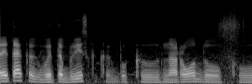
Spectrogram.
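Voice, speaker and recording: Here is a man with a fairly low pitch. He has a normal speaking voice with fairly even intonation. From Russia, Saint Petersburg. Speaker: entrepreneur and crypto investor. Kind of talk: interview.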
